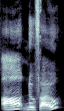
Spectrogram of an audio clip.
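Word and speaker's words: art nouveau: And then this one, uh, this is R Novo. Um, again, the T isn't pronounced, so it's not art.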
